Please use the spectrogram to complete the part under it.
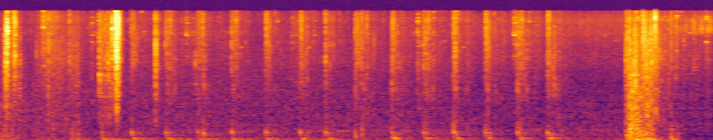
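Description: Footsteps thud steadily on hard ground.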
